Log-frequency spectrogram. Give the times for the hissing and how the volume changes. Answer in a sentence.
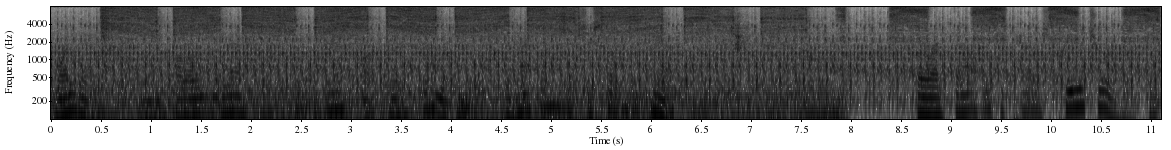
The hissing can be heard from 0.0 to 11.0 s, at a steady volume.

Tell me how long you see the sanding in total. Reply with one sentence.
The sanding can't be heard in this clip.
